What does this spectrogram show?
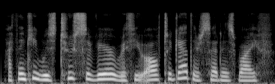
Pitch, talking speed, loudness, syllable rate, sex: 220 Hz, 260 wpm, -16 LUFS, 6.6 syllables/s, female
